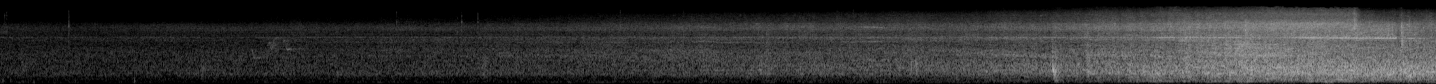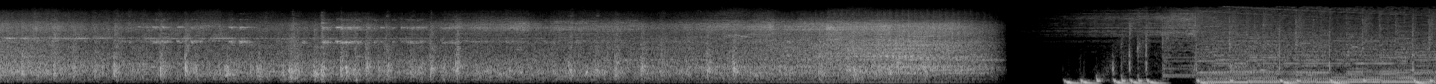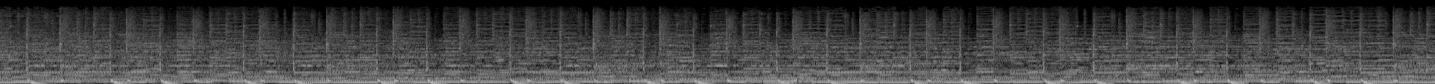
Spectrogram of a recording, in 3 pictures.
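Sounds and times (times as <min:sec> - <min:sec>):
steam locomotive passing: 0:03.4 - 0:24.5, 0:26.0 - 0:43.0
high wheel squeal: 0:07.2 - 0:24.4
wheels clicking over rail joints: 0:10.4 - 0:21.8.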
